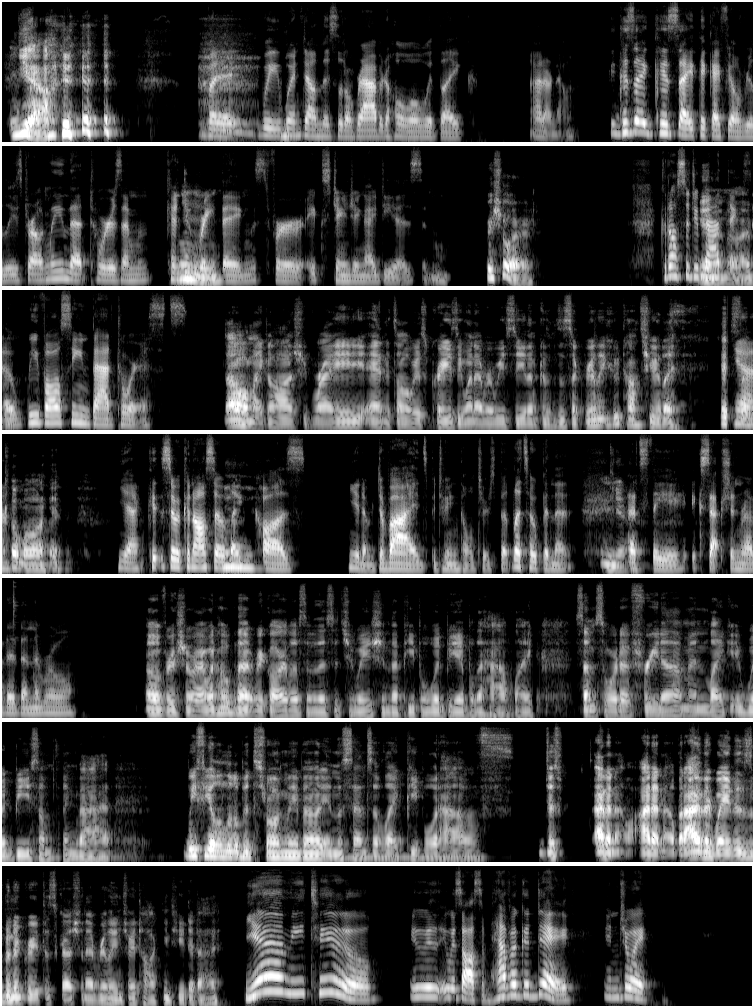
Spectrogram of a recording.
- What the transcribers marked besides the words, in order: chuckle; unintelligible speech; laughing while speaking: "Like, it's like, Come on"; background speech; tapping; other background noise; other street noise
- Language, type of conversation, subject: English, unstructured, Should locals have the final say over what tourists can and cannot do?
